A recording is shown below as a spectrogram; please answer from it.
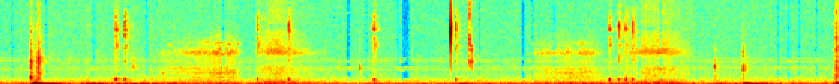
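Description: Faint, scattered clicks of a computer mouse and keyboard, a handful of separate clicks spread irregularly over the seconds, against near silence.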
